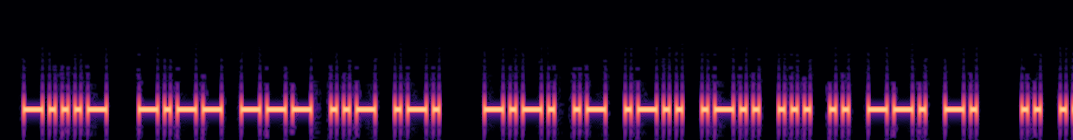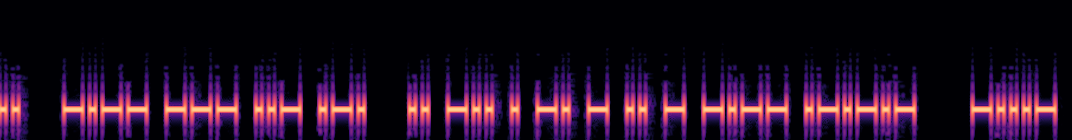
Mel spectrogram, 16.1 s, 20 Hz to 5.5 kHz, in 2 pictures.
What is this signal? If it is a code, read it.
Morse code, heard as a keyed tone, about 25 wpm, 600 Hz. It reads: <BT> YOUR CALLSIGN IS YOUR IDENTITY. <BT>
